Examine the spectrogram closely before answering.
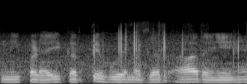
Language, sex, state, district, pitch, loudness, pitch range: Hindi, male, Chandigarh, Chandigarh, 115 Hz, -19 LUFS, 110-115 Hz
